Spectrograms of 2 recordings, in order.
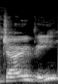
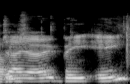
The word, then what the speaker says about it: Jobe: What about Joby? I better say his name correctly. Job. Joby Watson? Joby Watson. Job. Joby Watson. No, Jobe.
